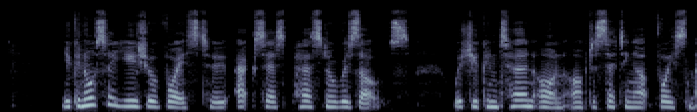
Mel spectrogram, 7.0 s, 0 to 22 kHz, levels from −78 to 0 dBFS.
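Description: From start to finish, the speech has a gritty, metallic edge on its s sounds, with a lisping quality, while the treble still extends high. The likely cause is HE-AAC compression at a low bitrate, consistent with about 24 kbps: the upper band is rebuilt by copying lower bands upward, so harmonics fail to line up across the crossover. On a spectrogram, the treble looks like smeared, repeated copies of the lower spectrum, and it stops cleanly at 15 kHz.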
